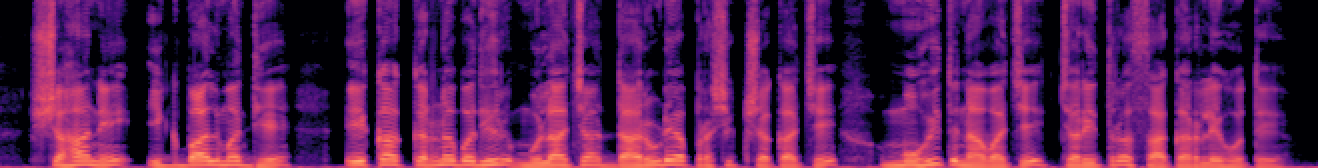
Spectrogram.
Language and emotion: Marathi, neutral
